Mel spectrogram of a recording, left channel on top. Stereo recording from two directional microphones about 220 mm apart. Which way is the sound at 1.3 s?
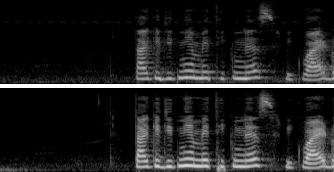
35° right (ahead or behind).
